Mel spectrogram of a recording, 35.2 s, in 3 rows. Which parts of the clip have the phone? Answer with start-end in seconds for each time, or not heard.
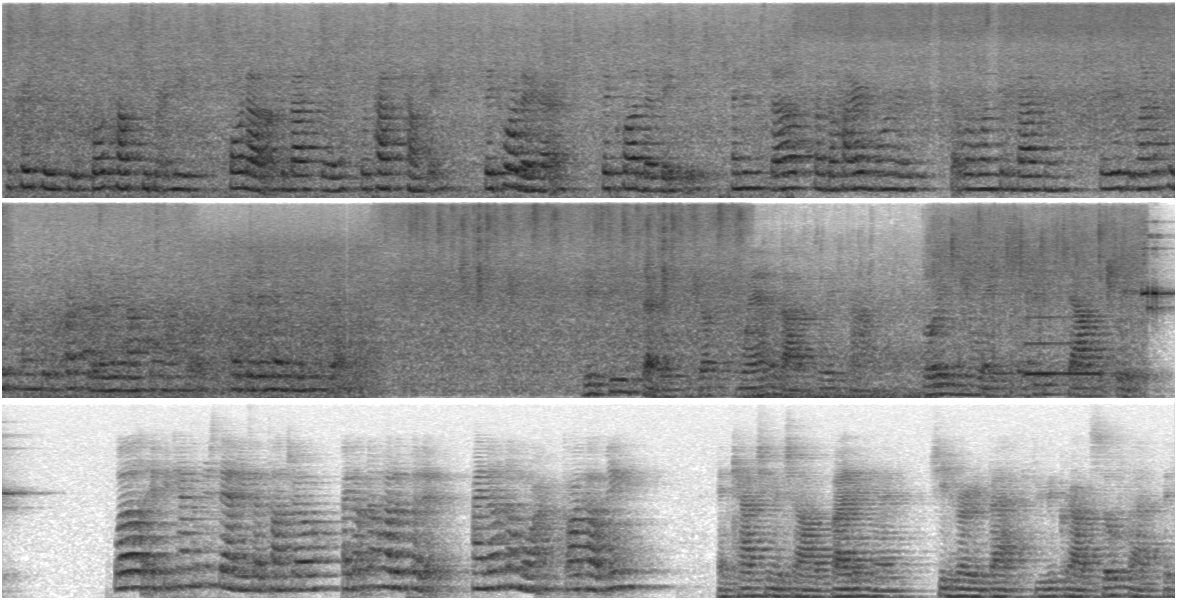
21.9-23.4.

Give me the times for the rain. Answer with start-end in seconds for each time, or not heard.
0.0-23.2.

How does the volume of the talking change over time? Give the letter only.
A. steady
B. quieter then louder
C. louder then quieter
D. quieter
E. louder
D.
